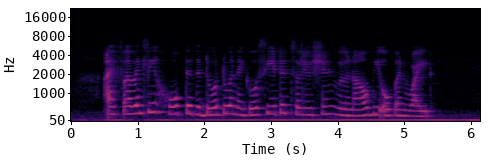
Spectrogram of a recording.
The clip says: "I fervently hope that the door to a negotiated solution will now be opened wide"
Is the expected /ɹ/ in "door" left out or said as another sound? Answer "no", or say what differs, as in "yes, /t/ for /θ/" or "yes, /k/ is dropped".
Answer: no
